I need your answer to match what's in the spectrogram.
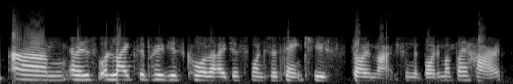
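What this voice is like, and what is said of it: New Zealand accent. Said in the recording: “I love your accent. ... Originally from New Zealand ... I love that you still have your accent. It's gorgeous.”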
